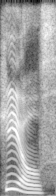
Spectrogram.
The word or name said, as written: heels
